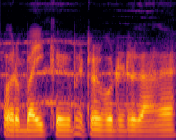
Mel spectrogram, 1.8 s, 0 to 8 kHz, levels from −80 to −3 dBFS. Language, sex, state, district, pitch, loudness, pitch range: Tamil, male, Tamil Nadu, Kanyakumari, 115 Hz, -16 LUFS, 110-115 Hz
